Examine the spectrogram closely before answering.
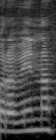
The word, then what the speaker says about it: Ravenna: posto lo farebbe anche io dico ravenna con la è aperta voi come dite monza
